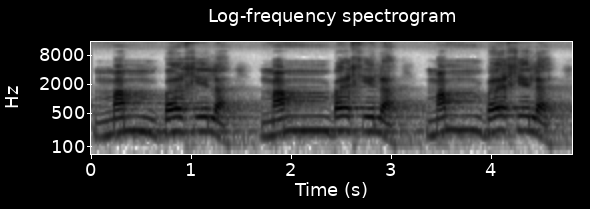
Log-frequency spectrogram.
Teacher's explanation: دغه نون چې دی دا په میم بدلیږي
